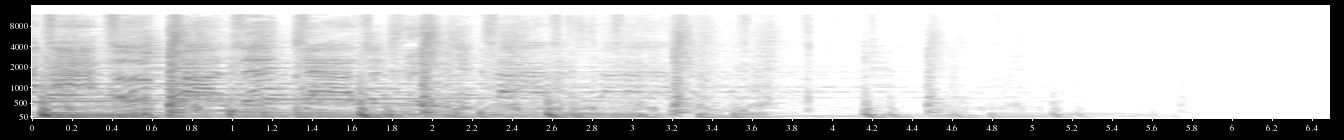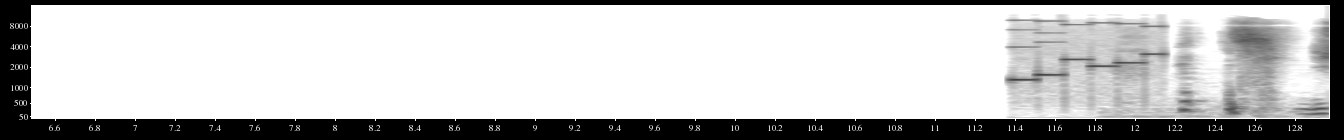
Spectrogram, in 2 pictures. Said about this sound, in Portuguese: Beleza. Eu vou ver meu espirro no podcast depois.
